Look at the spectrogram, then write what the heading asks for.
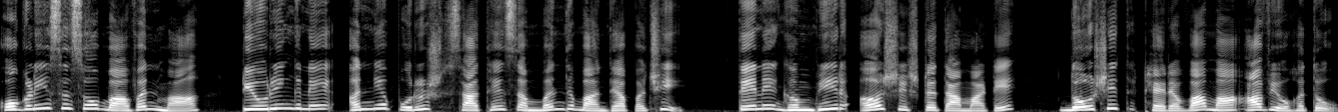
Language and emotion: Gujarati, neutral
